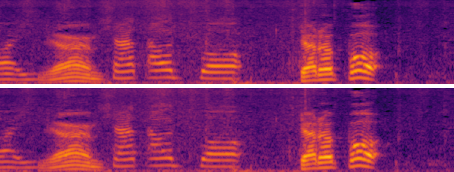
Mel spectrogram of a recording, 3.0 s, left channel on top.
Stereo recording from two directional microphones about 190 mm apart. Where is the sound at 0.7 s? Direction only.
25° left (ahead or behind).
